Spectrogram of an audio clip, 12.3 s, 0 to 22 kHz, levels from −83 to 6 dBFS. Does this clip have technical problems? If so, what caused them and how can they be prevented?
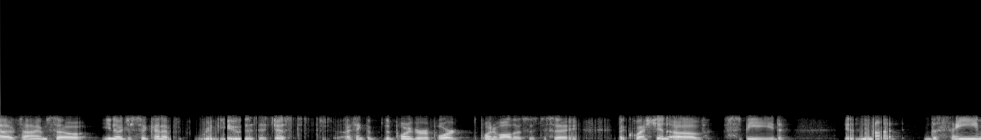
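Yes. Throughout the speech, the signal has passed through the iLBC codec, a narrowband VoIP coder that encodes each frame's excitation on its own. The sound suggests 20 ms frames and fits iLBC's 15.2 kbps mode. The line band runs from about 150 Hz to 3.4 kHz, with nothing above 3.7 kHz, so the speech sounds muffled and plainly rough and synthetic. To prevent this, negotiate a wideband codec such as Opus or G.722 instead of iLBC.

Processor overload crackle appears from 2.08 to 4.21 s, from 7.08 to 7.95 s and from 10.47 to 11.15 s. In each stretch the processor fell behind and missed many consecutive buffer deadlines, which fits buffers of around 10 ms. Each missed buffer became a short hard-edged gap of silence. Dozens of these gaps in a row tear the speech into a gritty crackle that stops once the load eases. To prevent it, reduce CPU load on the audio path or enlarge the buffer so deadlines are met.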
